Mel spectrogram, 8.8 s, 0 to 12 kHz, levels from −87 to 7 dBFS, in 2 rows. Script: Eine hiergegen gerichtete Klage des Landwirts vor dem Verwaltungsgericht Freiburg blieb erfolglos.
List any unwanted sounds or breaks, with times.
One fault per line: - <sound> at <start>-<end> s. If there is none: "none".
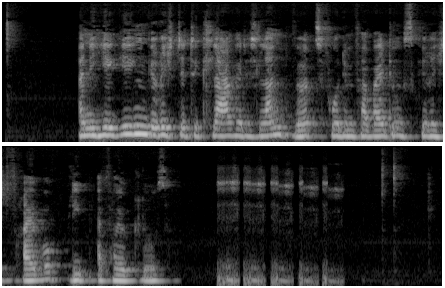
- laugh at 6.6-7.8 s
